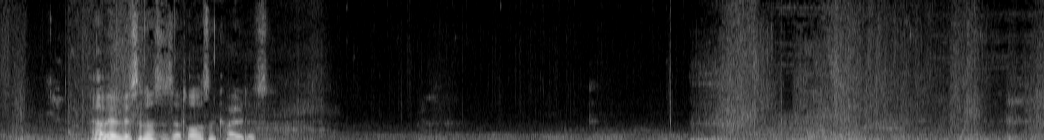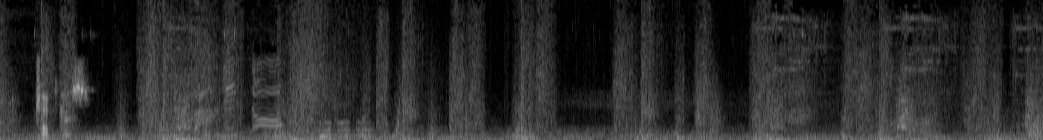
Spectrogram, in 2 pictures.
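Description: Game spell effects and sword strikes clash in quick bursts.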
